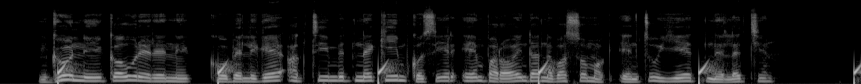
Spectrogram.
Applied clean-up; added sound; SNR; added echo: none; Drip; 5 dB; none.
